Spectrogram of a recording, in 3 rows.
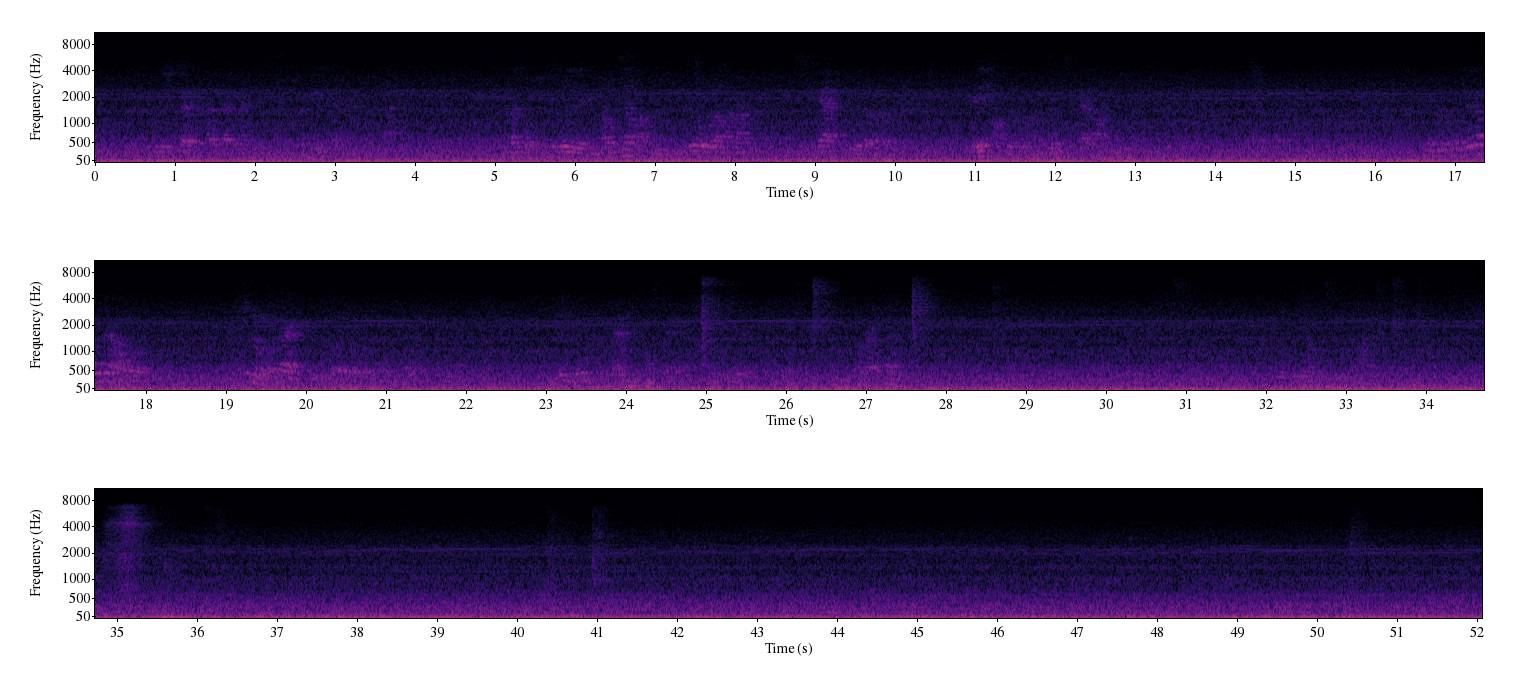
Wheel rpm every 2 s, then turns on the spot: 0, 0, 0, 0, 0, 0, 0, 0, 0, 0, 0, 0, 0, 0, 0, 0, 0, 0, 0, 0, 0, 0, 0, 0, 0, 0.
none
